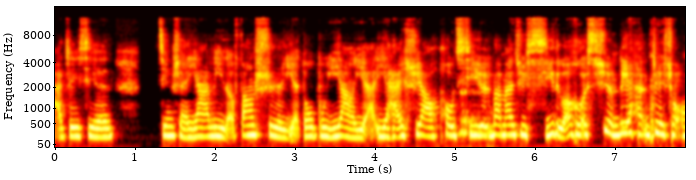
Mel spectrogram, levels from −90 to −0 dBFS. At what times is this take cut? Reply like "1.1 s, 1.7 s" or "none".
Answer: none

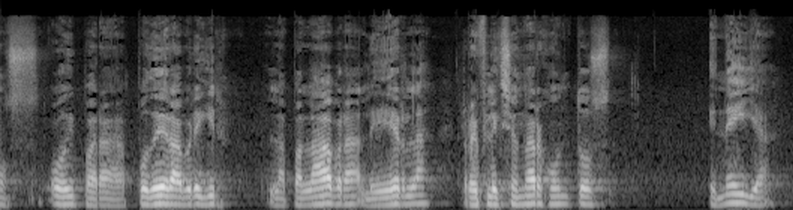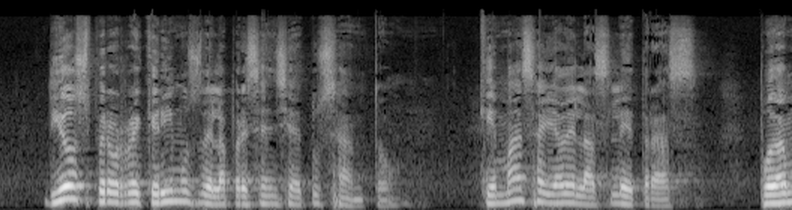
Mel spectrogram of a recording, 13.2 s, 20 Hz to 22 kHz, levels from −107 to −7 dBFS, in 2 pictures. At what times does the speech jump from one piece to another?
3.7 s, 6.8 s, 9.2 s, 10.6 s

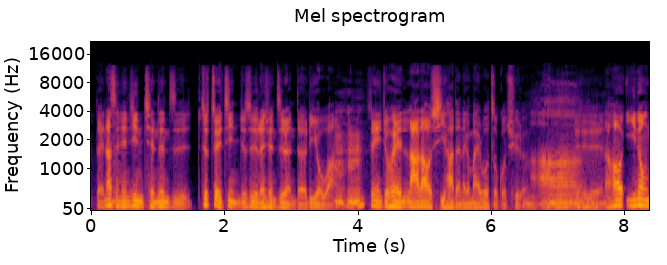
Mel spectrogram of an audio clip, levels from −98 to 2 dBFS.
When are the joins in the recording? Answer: 1.6 s

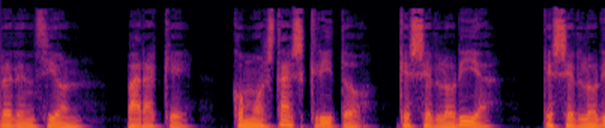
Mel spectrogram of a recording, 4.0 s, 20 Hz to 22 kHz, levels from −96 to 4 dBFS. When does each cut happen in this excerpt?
2.6 s

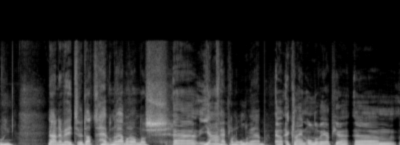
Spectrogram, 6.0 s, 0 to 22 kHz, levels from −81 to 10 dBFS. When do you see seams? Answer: 1.6 s, 3.4 s, 4.2 s

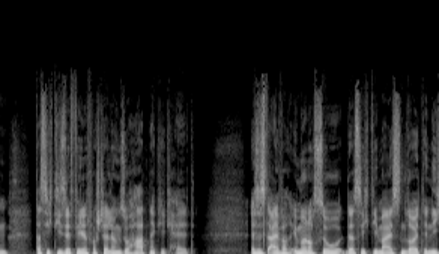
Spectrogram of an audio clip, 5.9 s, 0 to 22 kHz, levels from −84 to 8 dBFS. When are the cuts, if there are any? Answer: none

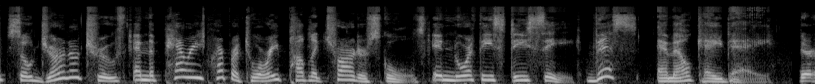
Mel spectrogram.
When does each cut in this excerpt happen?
2.0 s

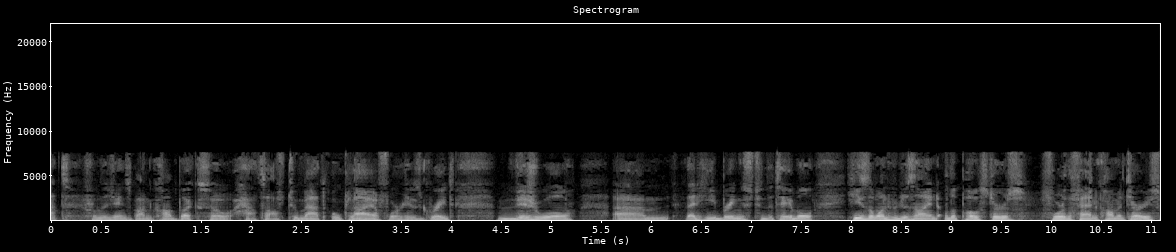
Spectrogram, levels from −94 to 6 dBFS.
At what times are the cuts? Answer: 6.2 s, 8.9 s

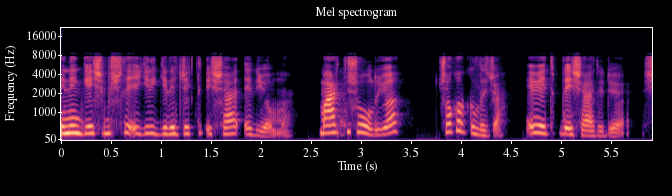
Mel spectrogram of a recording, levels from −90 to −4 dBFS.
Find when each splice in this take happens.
1.4 s, 2.9 s, 5.0 s

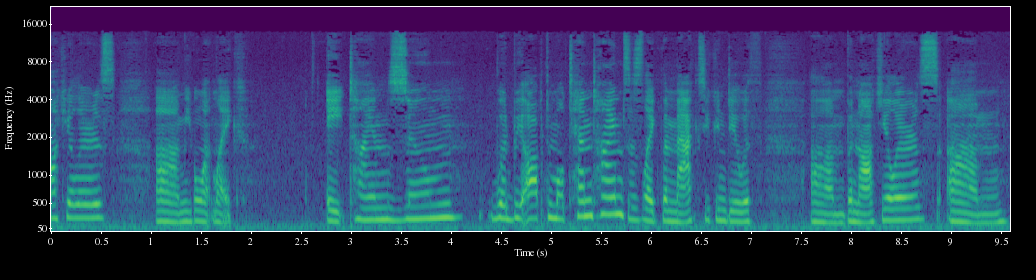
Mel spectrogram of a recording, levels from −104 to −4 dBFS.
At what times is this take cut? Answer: 1.4 s

